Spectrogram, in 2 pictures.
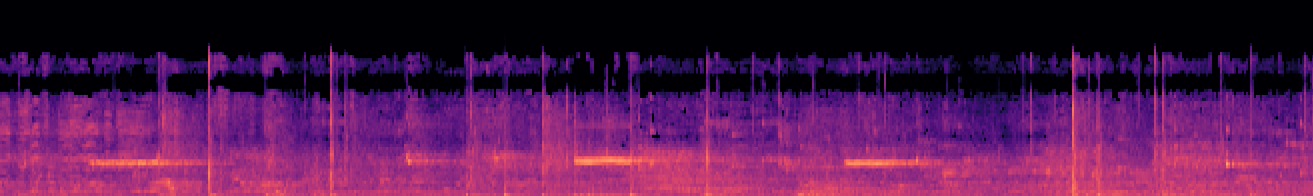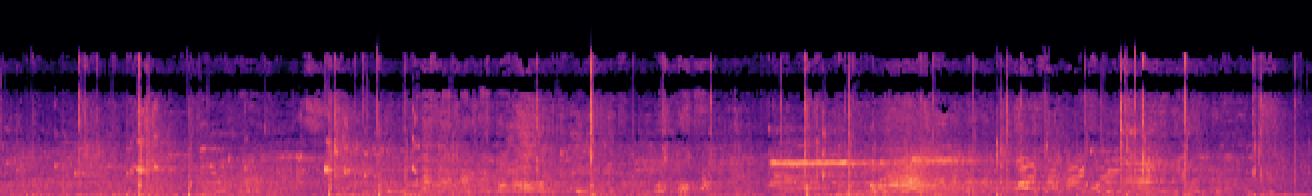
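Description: Indoor volleyball rally: players shouting and calling to each other, with repeated sharp thuds of the ball being hit and landing on the court.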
